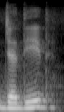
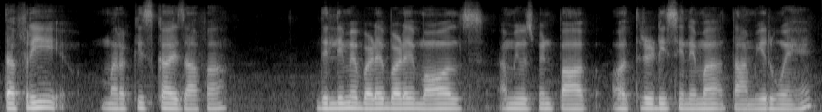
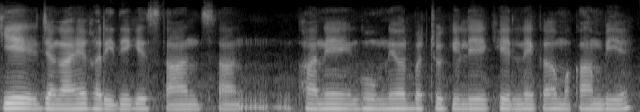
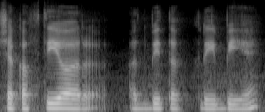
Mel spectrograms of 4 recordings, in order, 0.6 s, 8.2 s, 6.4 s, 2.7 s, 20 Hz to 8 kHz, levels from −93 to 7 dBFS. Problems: background sounds at intervals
